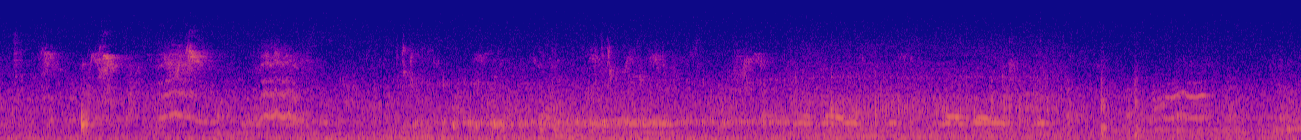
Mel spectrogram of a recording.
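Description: Birds chirping in short, high calls, with a lower wavering call running through the middle and a single sharp click about a second in.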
